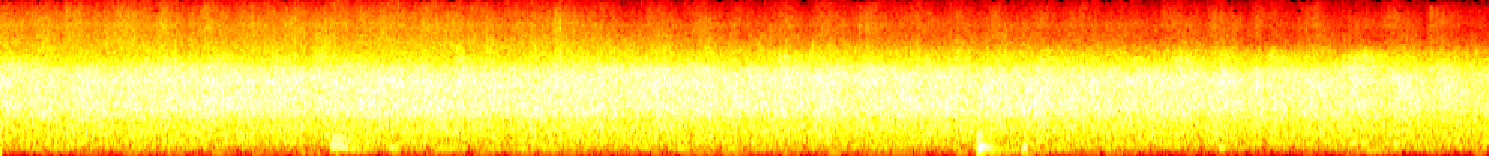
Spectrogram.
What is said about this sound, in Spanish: vamos paso ahora con un gran aplauso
